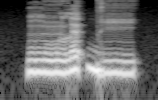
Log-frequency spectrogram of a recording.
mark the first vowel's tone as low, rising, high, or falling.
low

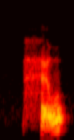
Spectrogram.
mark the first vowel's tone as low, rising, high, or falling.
rising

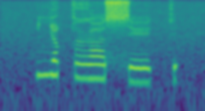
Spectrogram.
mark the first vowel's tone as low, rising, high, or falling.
high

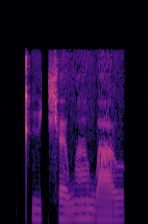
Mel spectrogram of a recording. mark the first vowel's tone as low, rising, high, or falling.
low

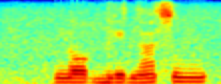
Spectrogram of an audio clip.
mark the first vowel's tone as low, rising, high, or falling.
low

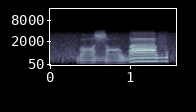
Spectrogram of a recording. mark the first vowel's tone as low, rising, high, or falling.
low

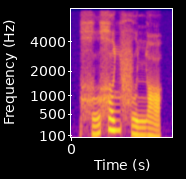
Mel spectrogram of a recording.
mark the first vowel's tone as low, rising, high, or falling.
rising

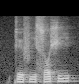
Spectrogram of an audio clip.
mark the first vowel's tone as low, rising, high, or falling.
low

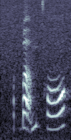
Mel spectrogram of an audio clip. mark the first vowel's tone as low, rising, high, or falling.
rising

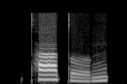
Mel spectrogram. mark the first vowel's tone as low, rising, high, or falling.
high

